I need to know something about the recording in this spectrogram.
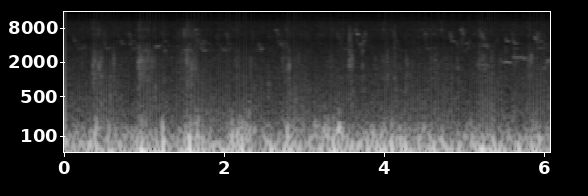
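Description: Footsteps crunching on a gravel path at walking pace, about two steps a second, over a heavy low rumble on the microphone.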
